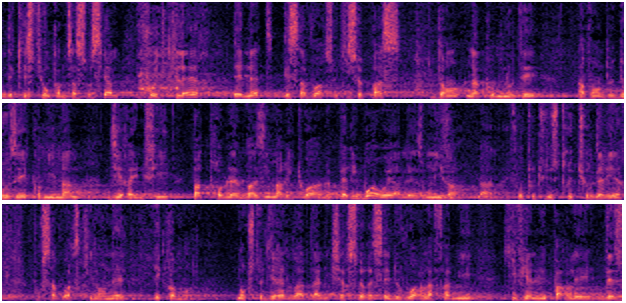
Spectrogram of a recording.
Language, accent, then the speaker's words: French; Belgium; Chez nous en Belgique, ils sont en train d'essayer de voter une loi pour que l'école soit obligatoire à 2 ans et demi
